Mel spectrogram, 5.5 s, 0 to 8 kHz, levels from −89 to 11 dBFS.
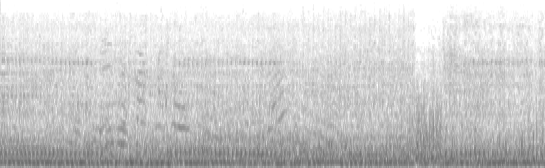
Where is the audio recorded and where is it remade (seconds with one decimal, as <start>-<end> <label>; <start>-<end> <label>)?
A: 0.0-3.3 remade; 3.3-4.4 recorded; 4.4-5.5 remade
